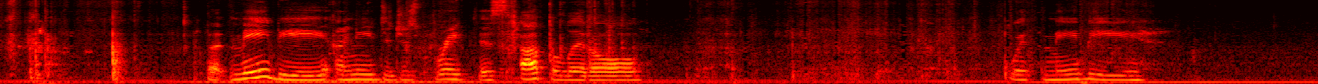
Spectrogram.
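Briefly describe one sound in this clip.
Ribbon rustles and crinkles as hands handle it.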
